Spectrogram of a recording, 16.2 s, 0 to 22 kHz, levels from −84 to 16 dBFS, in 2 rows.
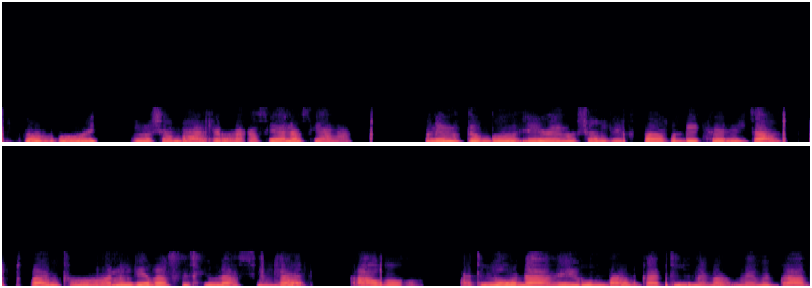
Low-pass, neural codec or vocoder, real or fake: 5.4 kHz; codec, 44.1 kHz, 1.7 kbps, Pupu-Codec; fake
